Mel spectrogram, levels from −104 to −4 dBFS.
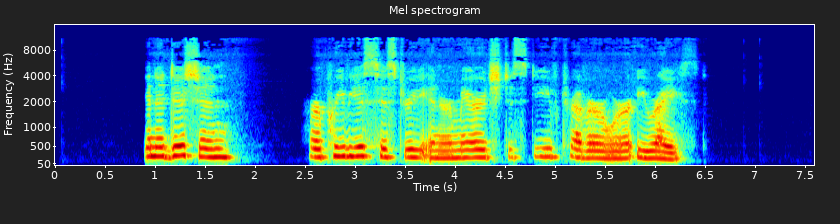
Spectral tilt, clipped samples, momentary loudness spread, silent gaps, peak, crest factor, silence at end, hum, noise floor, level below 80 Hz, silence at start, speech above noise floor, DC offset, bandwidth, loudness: -7.5 dB/octave; under 0.1%; 12 LU; none; -2 dBFS; 16 dB; 1.35 s; none; under -90 dBFS; -64 dBFS; 0.9 s; over 74 dB; under 0.1%; 11.5 kHz; -17 LUFS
